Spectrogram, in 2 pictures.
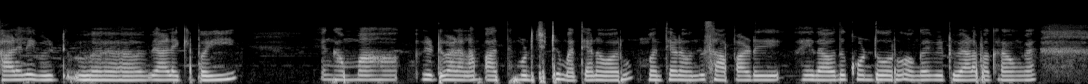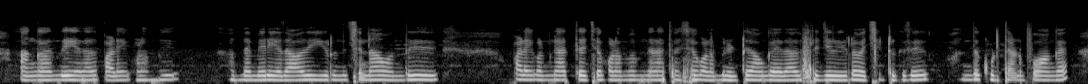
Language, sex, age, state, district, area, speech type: Tamil, female, 18-30, Tamil Nadu, Thoothukudi, urban, spontaneous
